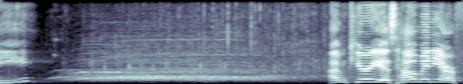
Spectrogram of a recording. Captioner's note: cheers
